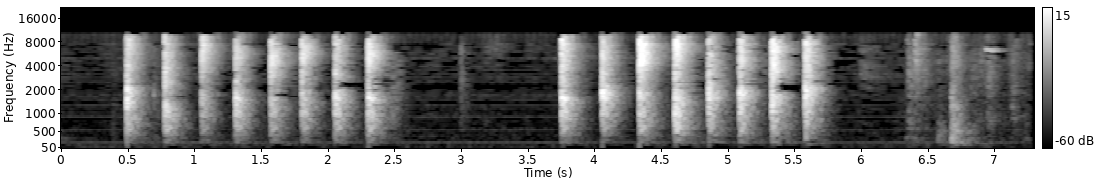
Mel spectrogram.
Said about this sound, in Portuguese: À noite, eis que batem à sua porta.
